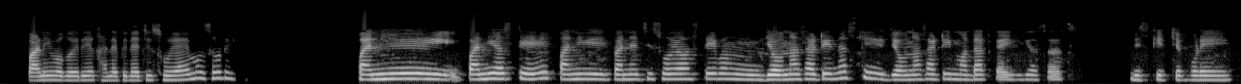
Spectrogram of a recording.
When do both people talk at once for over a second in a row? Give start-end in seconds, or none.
none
